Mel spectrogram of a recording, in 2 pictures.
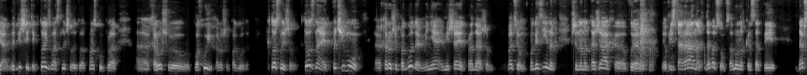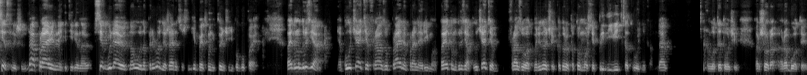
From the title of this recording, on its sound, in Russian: Запись вебинара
